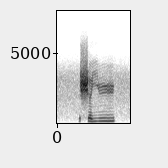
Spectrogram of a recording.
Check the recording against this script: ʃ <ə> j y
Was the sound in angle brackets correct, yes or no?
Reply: yes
